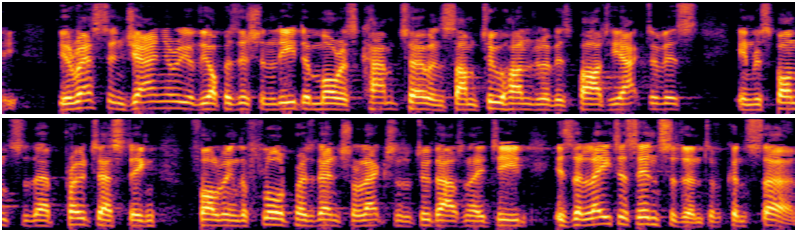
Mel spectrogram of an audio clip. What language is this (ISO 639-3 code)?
eng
